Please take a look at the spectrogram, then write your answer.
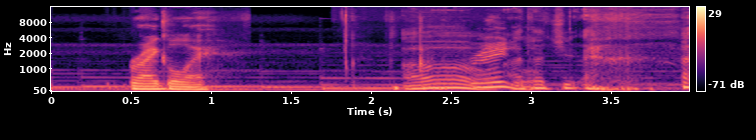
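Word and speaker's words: Ghrygaile: I believe that's spelled G H R Y G A I L E. Regal.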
